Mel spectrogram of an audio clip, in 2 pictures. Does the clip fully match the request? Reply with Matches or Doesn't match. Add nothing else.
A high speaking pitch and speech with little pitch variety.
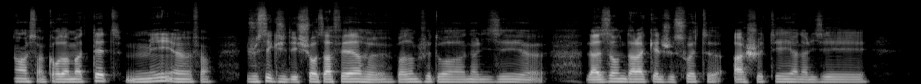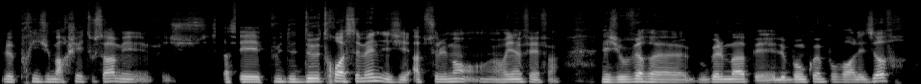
Doesn't match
